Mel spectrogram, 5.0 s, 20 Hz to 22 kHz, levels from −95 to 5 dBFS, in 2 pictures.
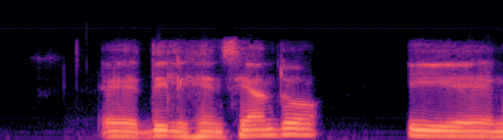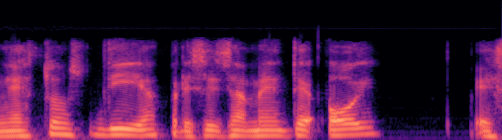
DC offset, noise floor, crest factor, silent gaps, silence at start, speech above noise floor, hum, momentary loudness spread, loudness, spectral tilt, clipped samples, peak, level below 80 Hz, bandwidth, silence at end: under 0.1%; -60 dBFS; 18 dB; none; 0.5 s; 40 dB; none; 8 LU; -22 LUFS; -5.5 dB/octave; under 0.1%; -4 dBFS; -56 dBFS; 8.4 kHz; 0 s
